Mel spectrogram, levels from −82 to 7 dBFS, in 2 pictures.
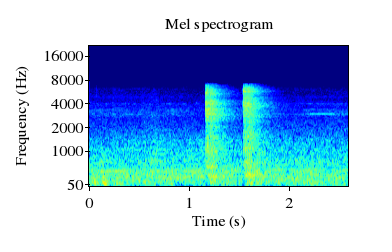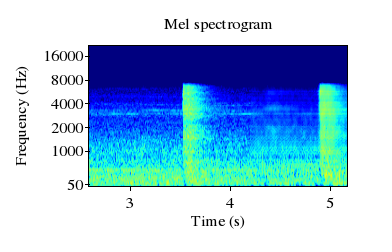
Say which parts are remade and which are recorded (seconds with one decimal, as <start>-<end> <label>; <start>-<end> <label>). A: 0.0-4.2 recorded; 4.2-5.2 remade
